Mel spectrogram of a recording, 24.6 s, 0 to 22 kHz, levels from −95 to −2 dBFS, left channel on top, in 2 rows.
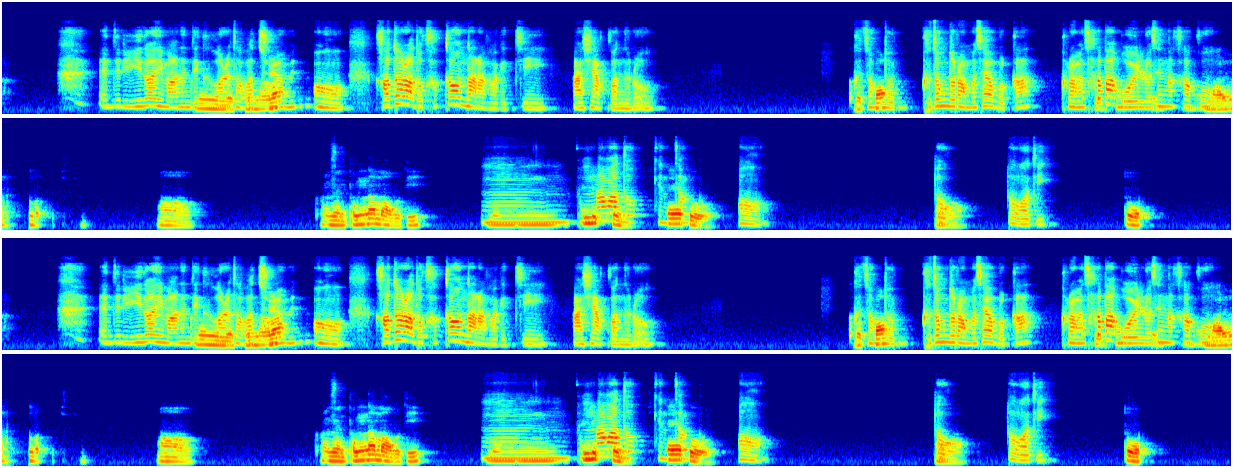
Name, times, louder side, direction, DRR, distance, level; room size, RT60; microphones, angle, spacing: voice 1, 0.6-5.4 5.7-6.5 8.5-8.9 9.2-10.3 10.6-12.2 17.1-19.2 19.7-19.9 21.6-21.8 22.4-22.7, right 1 dB, 5° right, 0.7 m, -26 dB
voice 2, 1.9-2.9 8.5-8.9 11.2-11.3 12.0-12.7 13.9-14.2 15.5-16.5 17.2-18.6 19.0-19.4 21.6-21.9 23.5-23.7, right 3 dB, 25° right, 0.3 m, -22 dB
11.0 x 5.3 x 2.8 m
head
